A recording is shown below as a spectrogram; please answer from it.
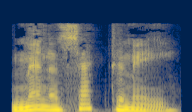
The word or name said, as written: meniscectomy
